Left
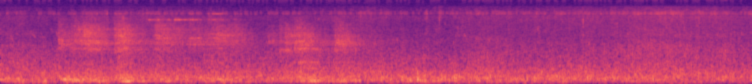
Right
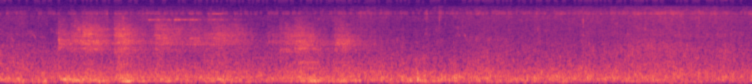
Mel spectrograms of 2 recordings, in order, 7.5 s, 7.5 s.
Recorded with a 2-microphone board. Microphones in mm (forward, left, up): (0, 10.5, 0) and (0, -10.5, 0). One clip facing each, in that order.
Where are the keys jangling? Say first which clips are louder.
Right 1 dB; 25° right (ahead or behind), 2.5 m; by 3.7 s 20° left (ahead or behind), 3 m.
